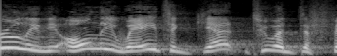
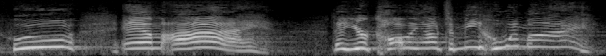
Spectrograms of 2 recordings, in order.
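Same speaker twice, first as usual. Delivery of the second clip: incredulous questioning; 9 semitones higher than usual. Acted. Moses asking God why he is called, incredulous. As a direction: stretch the question high in disbelief. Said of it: "Moses then responds to God by asking".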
